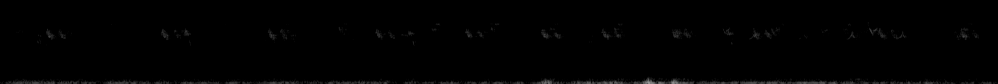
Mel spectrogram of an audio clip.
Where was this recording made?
in a park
